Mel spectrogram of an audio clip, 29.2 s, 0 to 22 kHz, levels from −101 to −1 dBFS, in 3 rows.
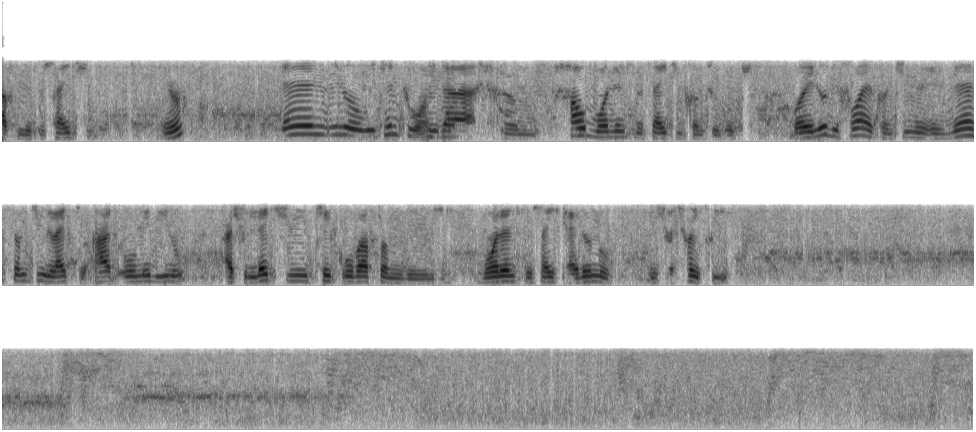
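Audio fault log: throughout: low bit depth without dither. Grainy, rasping distortion rides on the speech and rises and falls with it. The quietest passages and word tails break into a sputtering buzz rather than fading smoothly. The likely cause is samples truncated to very few bits, about 6, with no dither, leaving error about 15 dB below the signal. Unlike steady hiss or codec warble, the grit is tied to the signal's own level.
1.92–2.16 s, 4.18–4.54 s, 10.56–10.79 s, 23.52–23.65 s, 27.02–27.17 s: AMR bit errors. In each burst the speech keeps roughly its pitch and loudness but turns hoarse, scratchy and gargly. The bursts are worst near 1.9 s, where a fairly large share of bits flipped. Flipped bits in the mobile frames misplace the excitation pulses and skew gain and spectral detail. Concealment would mute or smear a gap instead. The surrounding narrowband AMR-NB sound, limited to 200 Hz–3.6 kHz, fits its highest-rate mode.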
